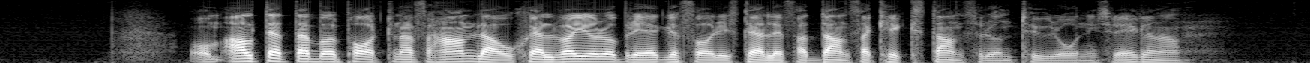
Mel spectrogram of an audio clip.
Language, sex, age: Swedish, male, 44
